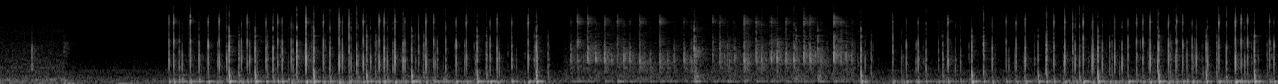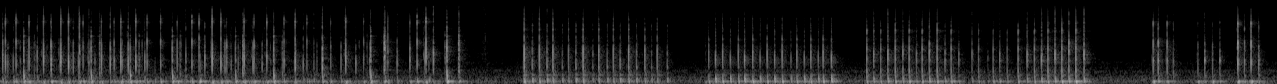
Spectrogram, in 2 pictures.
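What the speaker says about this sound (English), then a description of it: "Now up next is the typing test for the TTC Magnetos." Steady, dense typing on a TTC Magnetos magnetic-switch (HE) keyboard with box stems, a continuous rapid patter of keystrokes with brief pauses, close and alone with no talking.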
